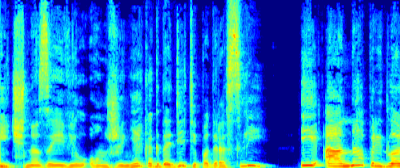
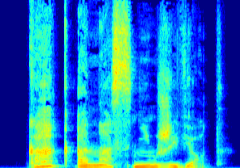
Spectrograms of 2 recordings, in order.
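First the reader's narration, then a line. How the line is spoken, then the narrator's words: Colleagues whispering. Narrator (Russian): часто шептались ее коллеги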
